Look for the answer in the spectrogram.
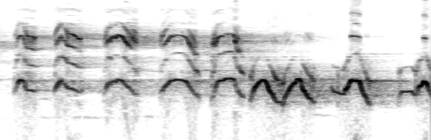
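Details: A lure call of the Black-naped oriole for trapping birds. Arched, slightly nasal whistles repeat roughly every third of a second, then shift into deeper V-shaped swoops.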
